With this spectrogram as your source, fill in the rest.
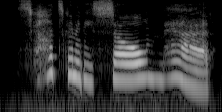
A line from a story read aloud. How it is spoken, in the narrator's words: Allison sighs, like that's the worst thing that could ever happen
